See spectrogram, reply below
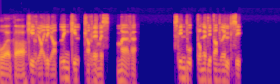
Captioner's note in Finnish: ruudunlukijan puhetta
